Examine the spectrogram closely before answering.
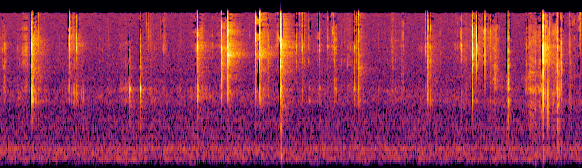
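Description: Clear plastic packaging of an iPod Shuffle crackling and clicking as fingers work the player free of it: irregular small crackles and clicks, the sharpest about five and a half seconds in.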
